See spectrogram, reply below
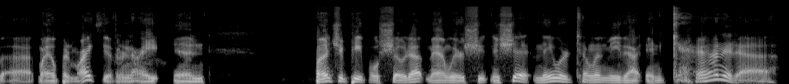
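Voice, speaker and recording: A man's voice: deep voice, dry recording, clean studio sound. A man who does open-mic comedy, telling loose stories with swearing and calling people "man". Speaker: panel guest, comedian. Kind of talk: casual chat.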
